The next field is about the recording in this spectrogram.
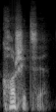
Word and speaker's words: Košice: Ganz Bratislava war eigentlich 2 Wochen Feierfest und jetzt kommt noch Košice mit hinzu. Richtig ausgesprochen, wie du es sagst, übrigens Košice habe ich gehört. – Košice. – Košice, dann werde ich das auch versuchen, so in Zukunft zu sagen.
